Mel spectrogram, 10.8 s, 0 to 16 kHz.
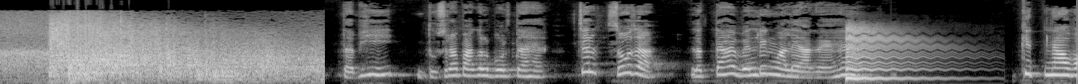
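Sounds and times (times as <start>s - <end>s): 
steady rain: 0.0s - 3.3s
loud thunder crack: 0.5s - 3.3s
speech: 3.5s - 8.8s, 10.2s - 10.7s.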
